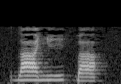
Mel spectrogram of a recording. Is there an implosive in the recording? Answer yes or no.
no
